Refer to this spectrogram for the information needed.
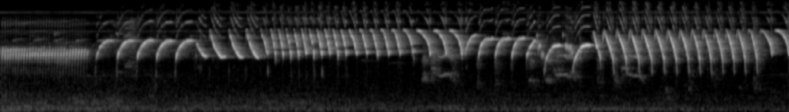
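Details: Canary song used to stimulate young canaries to sing; a short steady whistled note, then long, quickening runs of high downslurred whistles, several per second, with no other sounds.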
